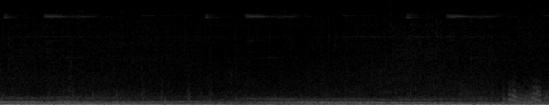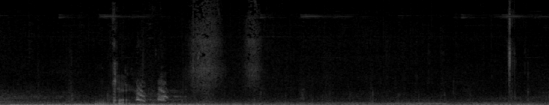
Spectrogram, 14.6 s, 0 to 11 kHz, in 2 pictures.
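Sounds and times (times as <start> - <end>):
steady low rumble: 0.0 - 14.6
dog barking: 9.1 - 9.8.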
